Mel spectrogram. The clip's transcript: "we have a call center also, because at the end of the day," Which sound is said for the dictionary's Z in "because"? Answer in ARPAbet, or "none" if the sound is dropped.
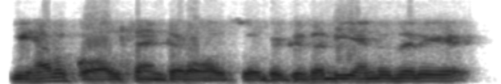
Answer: Z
